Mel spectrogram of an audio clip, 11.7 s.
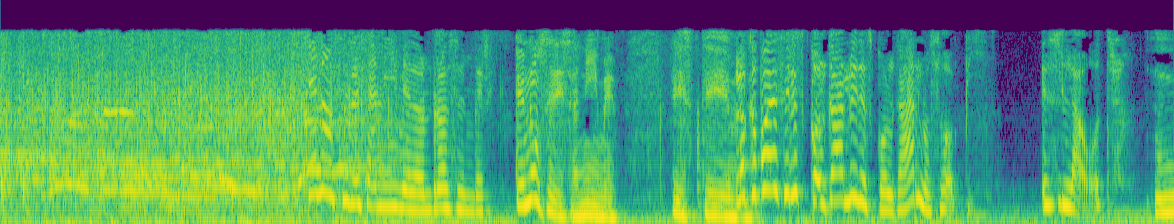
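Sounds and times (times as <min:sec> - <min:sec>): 
audience applause: 0:00.0 - 0:04.3
speech: 0:03.6 - 0:09.8, 0:10.4 - 0:11.7.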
